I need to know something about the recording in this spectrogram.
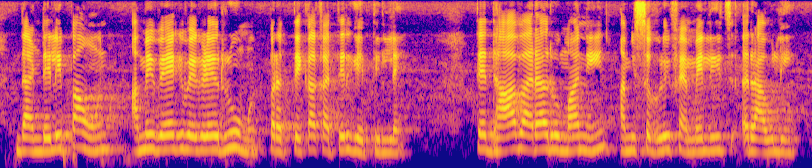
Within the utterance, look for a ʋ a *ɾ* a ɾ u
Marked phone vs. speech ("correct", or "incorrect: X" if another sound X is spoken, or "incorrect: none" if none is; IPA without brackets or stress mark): correct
